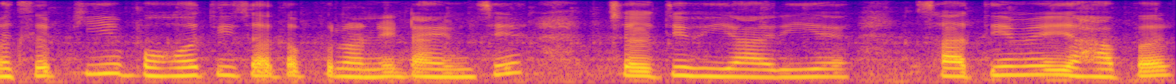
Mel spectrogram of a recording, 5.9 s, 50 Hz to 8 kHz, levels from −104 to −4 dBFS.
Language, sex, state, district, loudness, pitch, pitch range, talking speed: Hindi, female, Uttar Pradesh, Jyotiba Phule Nagar, -16 LUFS, 230 Hz, 220-260 Hz, 195 wpm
